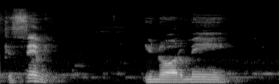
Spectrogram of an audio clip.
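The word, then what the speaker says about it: Kissimmee: Orlando it's called CMI when you look at it the pronunciation of it it looks like kissm or something like that but it's CMI you know what I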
